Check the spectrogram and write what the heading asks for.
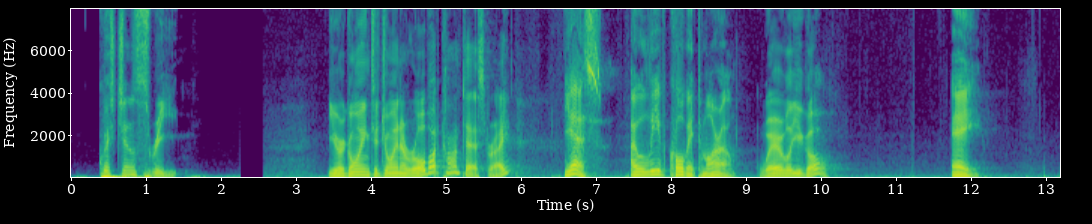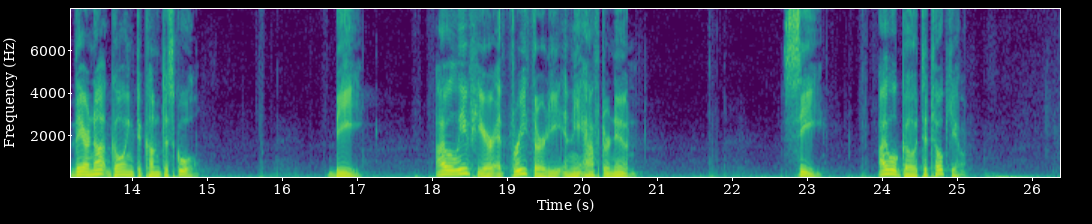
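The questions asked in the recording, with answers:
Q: Where will you go?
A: C: I will go to Tokyo.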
